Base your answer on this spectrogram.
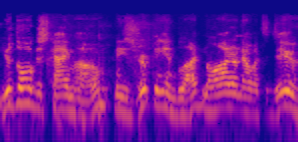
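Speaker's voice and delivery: put-on Australian accent, done well. Speaker retelling a call from their australian roommate, in an australian accent. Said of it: "that's a pretty good accent".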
